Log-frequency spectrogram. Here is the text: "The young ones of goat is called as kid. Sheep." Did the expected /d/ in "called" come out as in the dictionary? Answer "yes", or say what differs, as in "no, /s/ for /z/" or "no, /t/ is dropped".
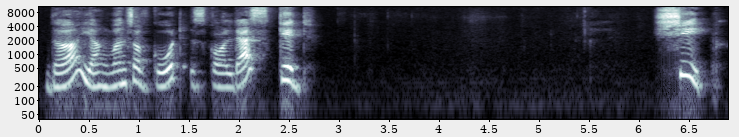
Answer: yes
